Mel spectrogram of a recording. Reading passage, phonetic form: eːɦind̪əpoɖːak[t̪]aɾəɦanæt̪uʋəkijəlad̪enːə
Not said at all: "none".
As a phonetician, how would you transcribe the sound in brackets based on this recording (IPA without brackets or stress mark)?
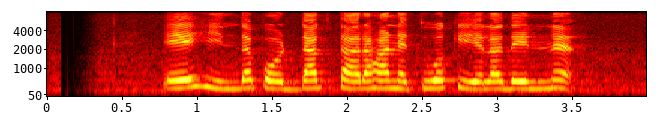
t̪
